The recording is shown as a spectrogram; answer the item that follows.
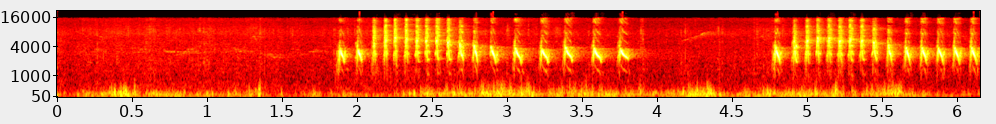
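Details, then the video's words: Golden-bellied gerygone singing for songbird training: two bursts of sharp, high descending whistle notes in quick succession, each opening with a bright buzzy rush, separated by a short pause with faint low background rumble. "SUARA KAPAS TEMBAK BUAT MASTERAN BURUNG LAIN PUN IKUT"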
